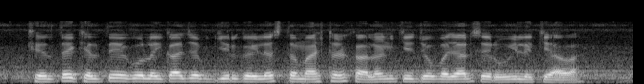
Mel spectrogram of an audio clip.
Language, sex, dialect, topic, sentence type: Bhojpuri, male, Southern / Standard, agriculture, statement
